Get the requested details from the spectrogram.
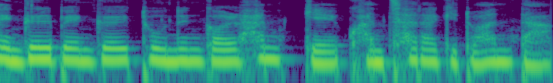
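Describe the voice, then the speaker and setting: Her tone dark, mellow, calm and soothing, a woman speaks at a medium pitch with monotone, flat intonation, somewhat breathy and fairly slow, in a dry, close sound with no echo. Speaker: audiobook narrator. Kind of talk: audiobook reading. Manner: calm, soothing.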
